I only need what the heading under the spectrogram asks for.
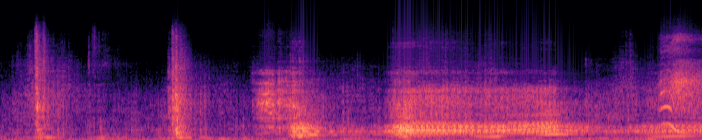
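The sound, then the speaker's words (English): Two solid car door thunks land a couple of seconds apart, then the engine of a car parked out front starts and settles into a steady, rumbling idle that carries to the end, moderately loud. “My car is right out front.”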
